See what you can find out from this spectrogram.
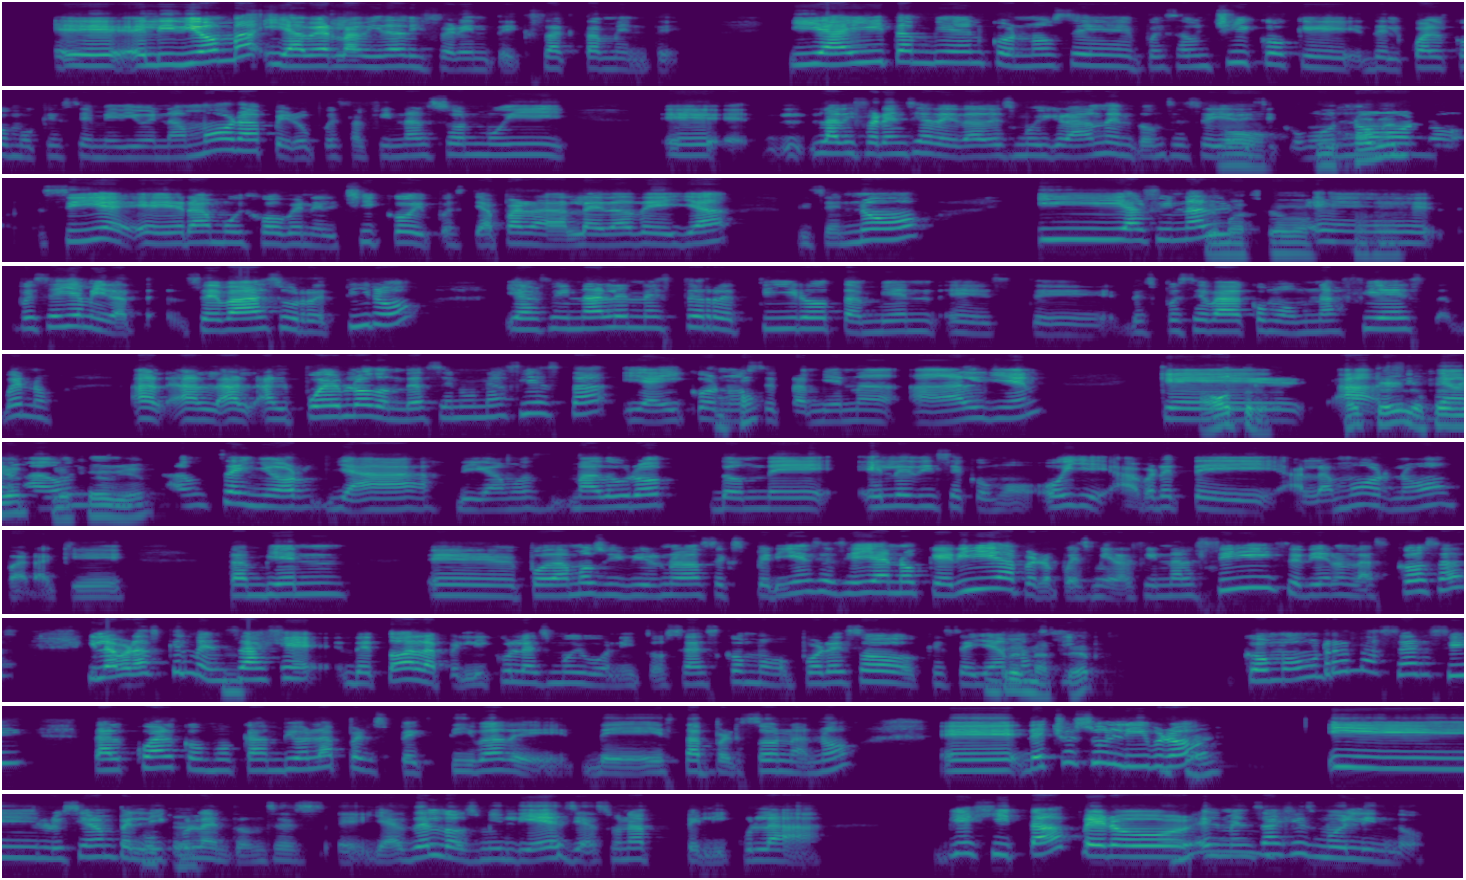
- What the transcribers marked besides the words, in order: tapping
- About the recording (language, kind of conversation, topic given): Spanish, unstructured, ¿Cuál es tu película favorita y por qué te gusta tanto?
